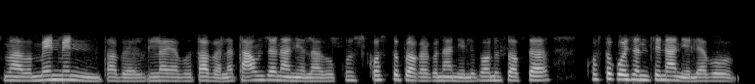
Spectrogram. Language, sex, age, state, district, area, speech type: Nepali, female, 45-60, West Bengal, Jalpaiguri, urban, conversation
